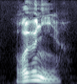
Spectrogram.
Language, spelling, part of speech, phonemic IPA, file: French, revenir, verb, /ʁə.v(ə).niʁ/, Fr-revenir.ogg
- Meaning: 1. to come back, to return 2. to grow back 3. to recur, to be mentioned repeatedly 4. to come to mind, to be remembered 5. to recant, to go back on 6. to brown 7. to go to as what is due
